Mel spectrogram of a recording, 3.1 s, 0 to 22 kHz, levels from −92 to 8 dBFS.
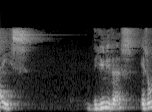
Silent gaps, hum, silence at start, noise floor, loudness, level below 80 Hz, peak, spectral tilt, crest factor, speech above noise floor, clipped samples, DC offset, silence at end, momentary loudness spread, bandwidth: none; none; 0 s; -64 dBFS; -20 LUFS; -62 dBFS; -4 dBFS; -4.5 dB/octave; 16 dB; 45 dB; under 0.1%; under 0.1%; 0 s; 15 LU; 8.2 kHz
